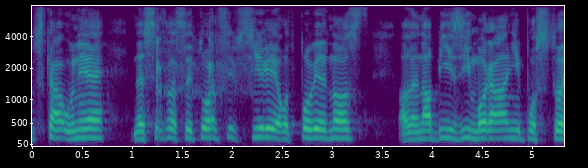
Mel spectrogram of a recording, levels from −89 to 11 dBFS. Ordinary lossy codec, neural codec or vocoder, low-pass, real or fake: none; codec, 16 kHz, 8 kbps, FunCodec, trained on LibriTTS, 25 frames a second; none; fake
